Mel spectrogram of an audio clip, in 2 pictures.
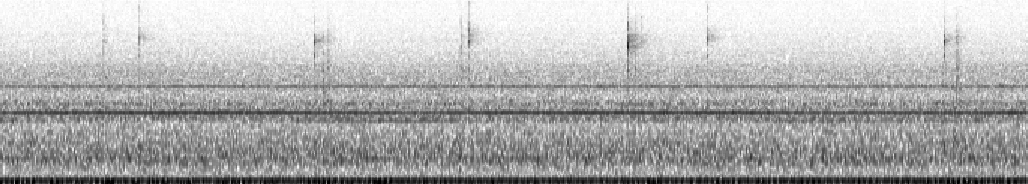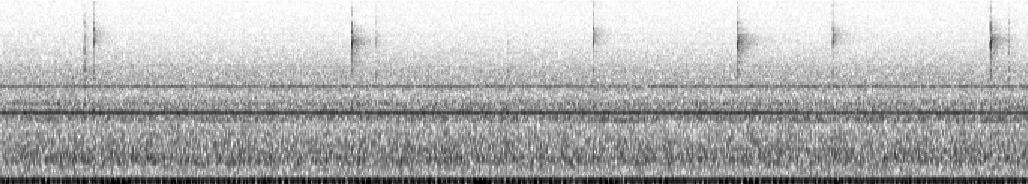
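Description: Computer mouse buttons clicking, about a dozen short clicks unevenly spaced around a second apart, over a steady low electrical hum with a faint high whine.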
